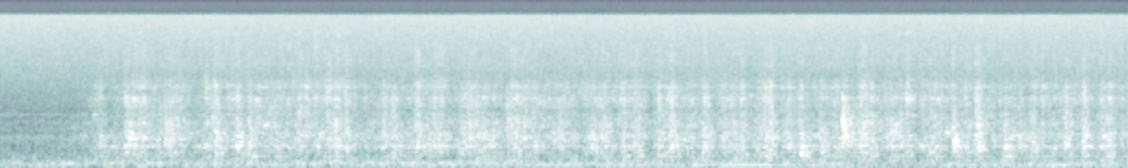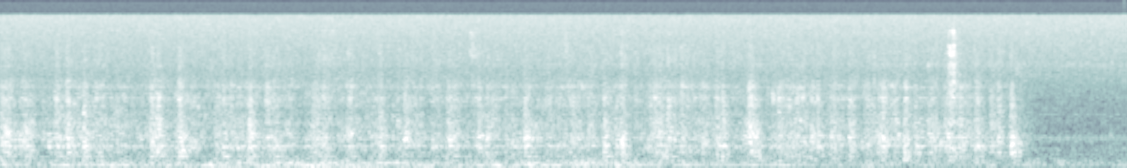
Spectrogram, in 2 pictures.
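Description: Wet laundry thumps and sloshes inside a spinning washing machine drum.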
